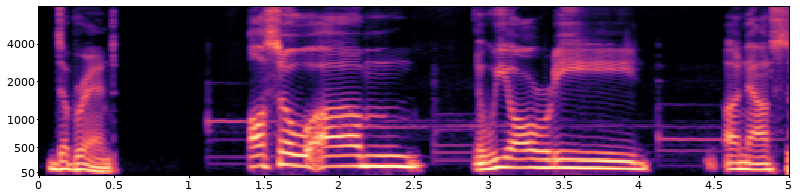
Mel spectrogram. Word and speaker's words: dbrand: like we've learned later learned that it's not pronounced deep brand it's called the brand the brand is that right oh yeah interesting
